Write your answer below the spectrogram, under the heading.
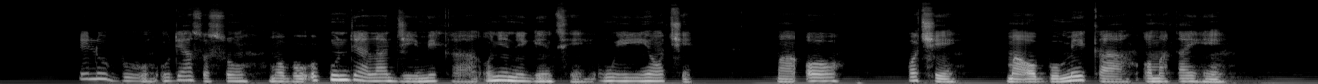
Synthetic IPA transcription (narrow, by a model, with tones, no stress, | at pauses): i˦lu˦bʊ˨ʊ˨dɪ˦a˦sʊ˨sʊ˦mɔ˨bʊ˨ʔo˦kʷu˦n̩˦dɪ˦a˨la˦d͡ʒi˨me˦kʰa˨o̰˦ɲe˦ne˦ɡḛ˨n̩˨tʰi˨˦ŋʷe˦i˦ɦe˦ɔ˦t͡ʃɪ˨ | ma˨˦ | ɔ˦t͡ʃɪ˨ | ma˨ɔ˨bʊ˨me˦ka˨ɔ˦ma˦ta˦i˦ɦe˦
